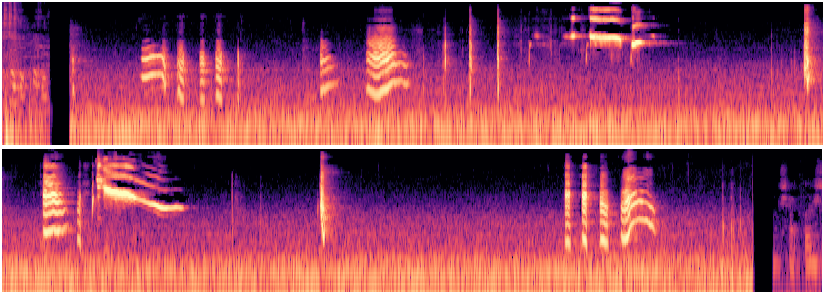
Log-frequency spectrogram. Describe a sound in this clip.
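A parrot squawks and chatters loudly close by.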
